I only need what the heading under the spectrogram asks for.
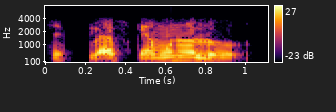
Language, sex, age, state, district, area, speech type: Bengali, male, 45-60, West Bengal, Dakshin Dinajpur, rural, conversation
